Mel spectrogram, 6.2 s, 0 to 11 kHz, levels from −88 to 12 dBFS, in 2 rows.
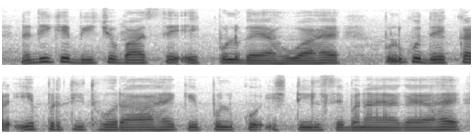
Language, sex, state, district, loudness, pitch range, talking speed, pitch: Hindi, male, Uttar Pradesh, Lalitpur, -17 LUFS, 130-150 Hz, 250 wpm, 135 Hz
